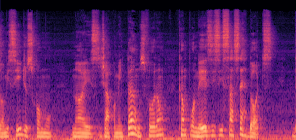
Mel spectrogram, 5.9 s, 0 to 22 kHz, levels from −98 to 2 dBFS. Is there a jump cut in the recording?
no; 0 cuts

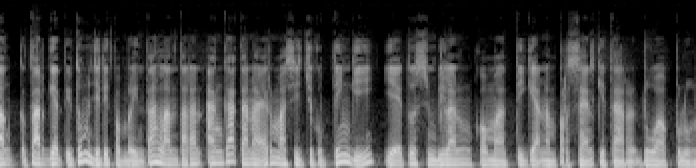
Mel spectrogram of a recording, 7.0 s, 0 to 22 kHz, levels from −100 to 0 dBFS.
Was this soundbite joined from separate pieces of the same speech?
yes; 3 cuts; at 1.1 s, 2.4 s, 5.9 s

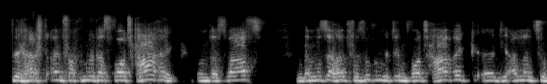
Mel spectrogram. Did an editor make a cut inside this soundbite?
no; 0 cuts

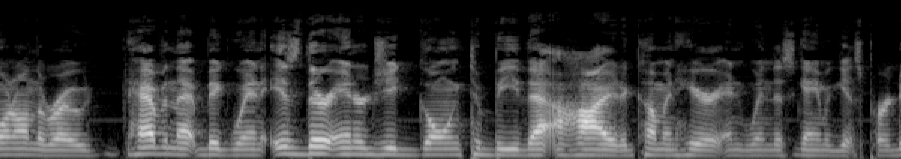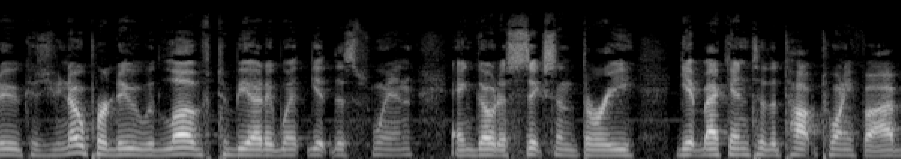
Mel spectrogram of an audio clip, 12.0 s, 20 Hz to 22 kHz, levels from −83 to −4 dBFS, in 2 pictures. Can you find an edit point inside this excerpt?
no; 0 cuts

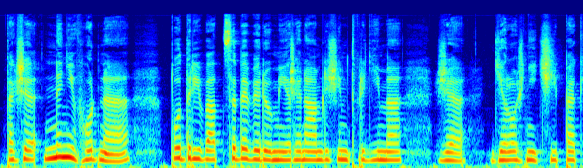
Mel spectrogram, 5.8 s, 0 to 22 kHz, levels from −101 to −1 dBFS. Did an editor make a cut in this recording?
yes; 1 cut; at 2.9 s

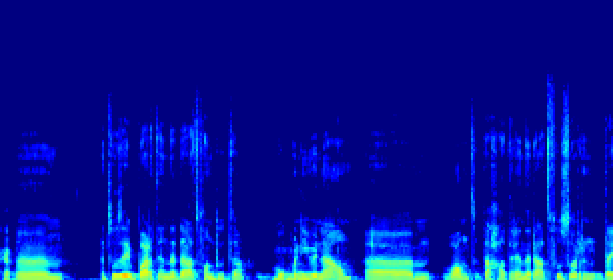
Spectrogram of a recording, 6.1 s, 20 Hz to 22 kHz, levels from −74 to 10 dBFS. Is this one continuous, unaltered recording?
no; 1 cut; at 3.6 s

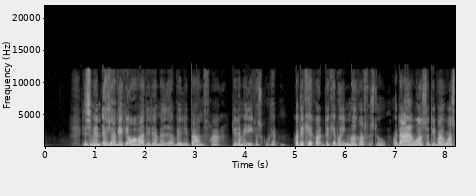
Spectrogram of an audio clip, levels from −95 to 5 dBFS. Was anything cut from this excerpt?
yes; 3 cuts; at 3.7 s, 4.9 s, 6.9 s

